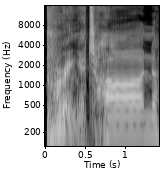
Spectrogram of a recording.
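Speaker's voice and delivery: loud, snorting monster yell, stretched on. Narrating a creature that yells at all of you, snorting monster yell. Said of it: "he snorts and he yells at all of you".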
